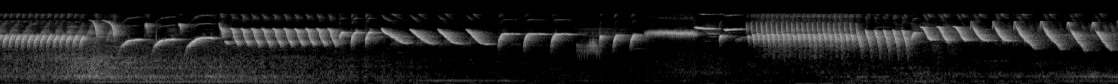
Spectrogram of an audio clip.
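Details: Canary singing to teach young canaries: varied fast phrases of rising and falling swoops, rapid high trills, brief whistled notes and a bright rolling trill, with a short quieter gap midway.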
